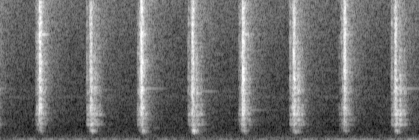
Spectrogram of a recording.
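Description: Clock ticking sound effect, even ticks at about four a second, standing for time passing while the pie bakes.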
